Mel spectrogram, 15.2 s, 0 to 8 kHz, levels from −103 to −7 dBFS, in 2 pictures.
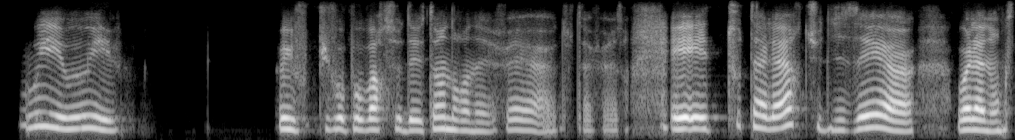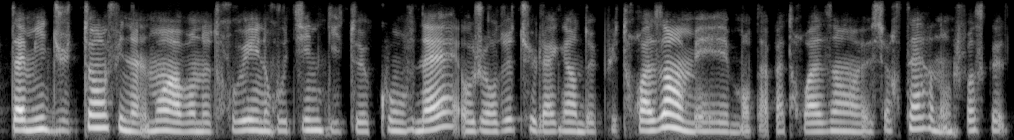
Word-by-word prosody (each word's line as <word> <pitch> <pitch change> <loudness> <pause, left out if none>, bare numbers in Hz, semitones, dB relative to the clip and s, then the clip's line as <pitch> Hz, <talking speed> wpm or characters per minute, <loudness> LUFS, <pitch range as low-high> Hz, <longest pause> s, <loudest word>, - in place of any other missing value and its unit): Oui, 290 -2 0
oui, 245 - +2
oui. 230 -4 -1 1.2
Oui 240 -1 +3
f - - -18
puis 240 - -10
il - - -12
faut 240 - +2
pouvoir 230 -1 +2
se 240 - -8
détendre 225 +2 0
en 210 -1 -3
effet, 205 0 -5
heu, - - -13
tout - - -17
à - - -12
fait - - -19
raison - - -16 0.3
et 240 0 +10
et 245 - -1
tout 310 - -11
à 265 -3 +4
l'heure, 310 +7 +4
tu 290 -6 -11
disais, 240 +4 +3
heu, 200 -2 +5 0.3
voilà, 225 -1 +7
donc 205 +3 -4
tu 225 - +2
as 220 - +6
mis 235 +2 +1
du 210 -1 -11
temps 270 +5 +1
finalement 215 -4 -3
avant 195 0 -1
de 190 - -7
trouver 210 +3 -6
une 210 -2 -2
routine 210 +2 -6
qui 200 -3 -17
te 195 0 -11
convenait. 215 +7 -2
Aujourd'hui, 200 +2 -7
tu 225 -1 -10
la 190 -1 -6
gardes 195 -2 -6
depuis 190 0 -15
3 210 +5 -1
ans, 270 -3 +7
mais 195 -1 -7
bon 175 - -11
tu - - -16
as - - -11
pas 185 - -13
3 190 +1 -6
ans, 195 -2 -6
heu, - - -12
sur 180 - -15
terre. 245 -2 -5
Donc 195 - -10
je - - -22
pense 215 +1 -10
que, - - -13
215 Hz, 250 wpm, -26 LUFS, 200-240 Hz, 1.2 s, et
